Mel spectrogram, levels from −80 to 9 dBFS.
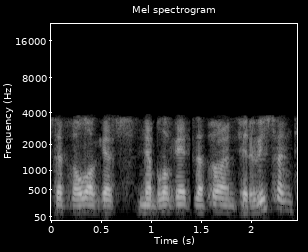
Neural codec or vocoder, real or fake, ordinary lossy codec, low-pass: codec, 16 kHz, 1.1 kbps, Voila-Tokenizer; fake; AAC, 16 kbps; 7.2 kHz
